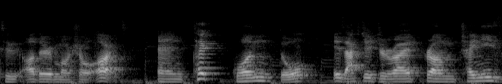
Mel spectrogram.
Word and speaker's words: taekwondo: some people pronounce it taekwondo but it's actually more like taekwondo and again it's but it's actually more pronounced like like g instead of k taekwondo is a korean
